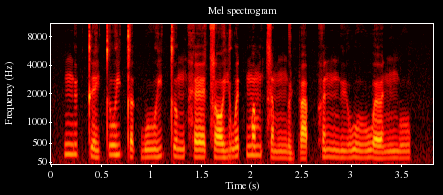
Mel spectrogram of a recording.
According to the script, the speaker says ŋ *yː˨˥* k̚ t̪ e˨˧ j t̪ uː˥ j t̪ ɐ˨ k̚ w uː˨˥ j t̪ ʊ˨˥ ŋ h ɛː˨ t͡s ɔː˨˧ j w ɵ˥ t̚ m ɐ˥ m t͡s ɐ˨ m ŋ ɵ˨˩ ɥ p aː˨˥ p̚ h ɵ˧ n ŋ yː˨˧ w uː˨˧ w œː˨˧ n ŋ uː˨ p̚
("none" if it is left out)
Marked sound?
yː˥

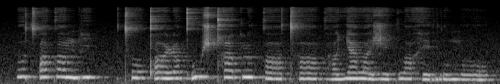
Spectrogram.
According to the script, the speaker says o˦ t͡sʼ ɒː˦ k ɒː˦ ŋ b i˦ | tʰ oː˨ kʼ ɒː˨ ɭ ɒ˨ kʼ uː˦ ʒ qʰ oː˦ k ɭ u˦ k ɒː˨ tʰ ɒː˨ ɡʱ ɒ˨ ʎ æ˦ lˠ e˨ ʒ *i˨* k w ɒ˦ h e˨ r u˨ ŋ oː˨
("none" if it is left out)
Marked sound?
e˨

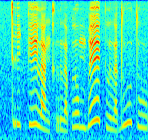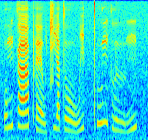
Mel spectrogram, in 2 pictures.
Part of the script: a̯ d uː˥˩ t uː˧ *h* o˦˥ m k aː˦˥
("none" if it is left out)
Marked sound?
ʔ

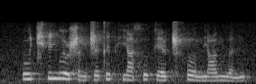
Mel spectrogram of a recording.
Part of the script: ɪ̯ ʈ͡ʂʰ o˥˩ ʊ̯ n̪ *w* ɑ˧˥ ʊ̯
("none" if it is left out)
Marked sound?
j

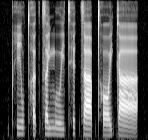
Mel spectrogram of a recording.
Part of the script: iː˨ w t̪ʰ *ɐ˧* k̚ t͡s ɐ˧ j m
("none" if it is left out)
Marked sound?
ɐ˨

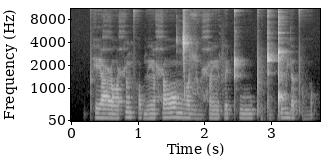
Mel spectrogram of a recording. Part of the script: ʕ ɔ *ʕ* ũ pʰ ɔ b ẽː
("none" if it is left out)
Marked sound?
ħ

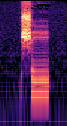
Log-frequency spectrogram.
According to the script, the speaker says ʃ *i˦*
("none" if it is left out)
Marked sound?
i˦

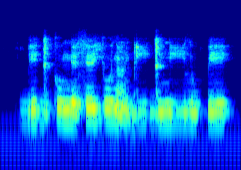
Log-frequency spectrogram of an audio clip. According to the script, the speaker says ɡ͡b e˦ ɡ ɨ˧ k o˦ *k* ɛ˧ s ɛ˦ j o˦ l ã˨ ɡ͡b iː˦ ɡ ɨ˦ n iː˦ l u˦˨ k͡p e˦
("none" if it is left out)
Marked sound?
ŋ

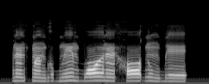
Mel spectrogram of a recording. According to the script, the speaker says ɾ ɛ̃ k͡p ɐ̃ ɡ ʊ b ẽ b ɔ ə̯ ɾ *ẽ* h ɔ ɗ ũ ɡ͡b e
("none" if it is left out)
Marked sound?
ɛ̃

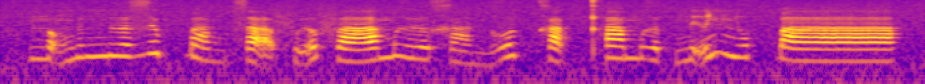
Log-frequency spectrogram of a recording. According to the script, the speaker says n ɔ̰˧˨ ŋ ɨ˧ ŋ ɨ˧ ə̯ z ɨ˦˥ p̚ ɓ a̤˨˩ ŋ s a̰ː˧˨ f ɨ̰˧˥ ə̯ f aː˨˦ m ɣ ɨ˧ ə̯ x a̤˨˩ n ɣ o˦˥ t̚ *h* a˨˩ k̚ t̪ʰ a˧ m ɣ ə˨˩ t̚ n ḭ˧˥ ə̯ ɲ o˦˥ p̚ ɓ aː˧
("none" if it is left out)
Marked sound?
x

